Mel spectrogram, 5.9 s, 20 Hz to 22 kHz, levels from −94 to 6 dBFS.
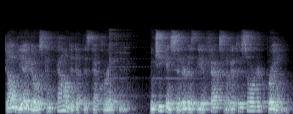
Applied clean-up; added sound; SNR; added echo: neural separator model SepFormer DNS4.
